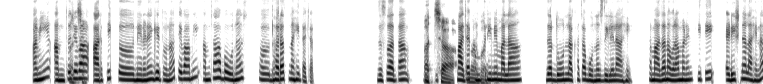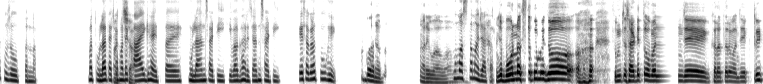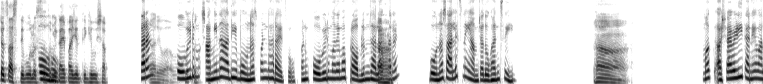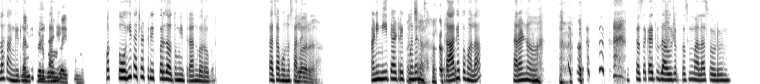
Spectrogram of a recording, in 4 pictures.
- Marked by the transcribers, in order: other background noise; in English: "ॲडिशनल"; in English: "ट्रीटच"; chuckle; laugh; laughing while speaking: "कसं काय तू जाऊ शकतोस मला सोडून?"; laugh
- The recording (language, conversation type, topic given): Marathi, podcast, घरात आर्थिक निर्णय तुम्ही एकत्र कसे घेता?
